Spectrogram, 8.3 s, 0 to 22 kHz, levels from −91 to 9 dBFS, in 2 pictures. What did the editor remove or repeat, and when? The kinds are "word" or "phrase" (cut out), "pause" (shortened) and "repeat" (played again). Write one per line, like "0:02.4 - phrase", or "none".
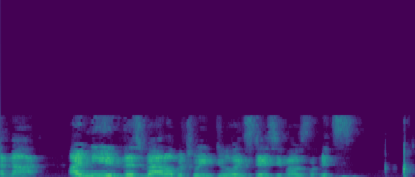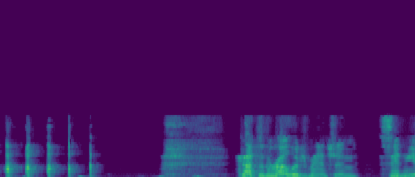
none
